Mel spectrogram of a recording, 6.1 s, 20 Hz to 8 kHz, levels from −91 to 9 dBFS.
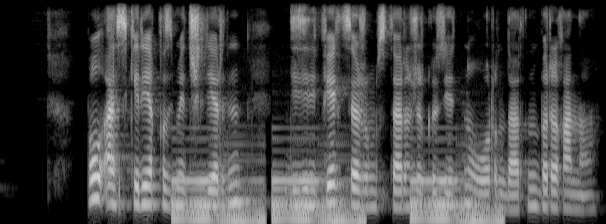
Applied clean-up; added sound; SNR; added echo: none; Piano; 2 dB; none.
